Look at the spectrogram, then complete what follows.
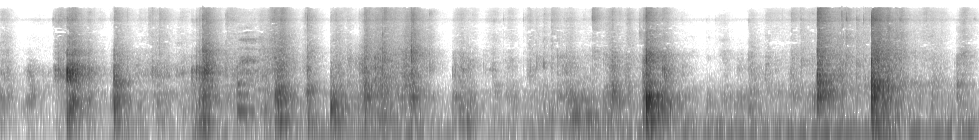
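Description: A parcel box being opened by hand: irregular rustling and scraping of the packaging with a string of sharp knocks, the loudest about six and a half seconds in and two more near the end.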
